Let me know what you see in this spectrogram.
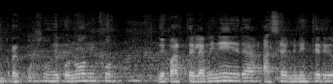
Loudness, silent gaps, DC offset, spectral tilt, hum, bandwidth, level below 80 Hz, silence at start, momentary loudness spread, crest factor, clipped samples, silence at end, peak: -21 LUFS; none; under 0.1%; -7 dB/octave; none; 13 kHz; -50 dBFS; 0 s; 7 LU; 16 dB; under 0.1%; 0 s; -4 dBFS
